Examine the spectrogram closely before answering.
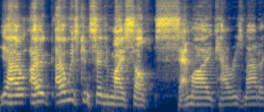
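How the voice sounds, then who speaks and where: A man with a New York accent, a bright, sharp tone and a fairly slow pace. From New York (Brooklyn). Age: 60s. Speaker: ex-religious content creator. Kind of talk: interview testimony.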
